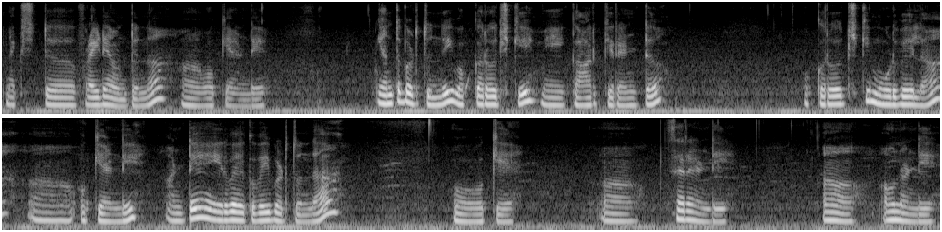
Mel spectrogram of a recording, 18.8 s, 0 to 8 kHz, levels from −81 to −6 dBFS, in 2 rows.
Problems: background conversations at intervals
